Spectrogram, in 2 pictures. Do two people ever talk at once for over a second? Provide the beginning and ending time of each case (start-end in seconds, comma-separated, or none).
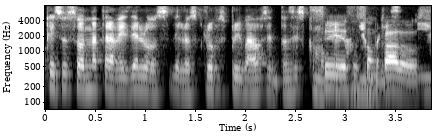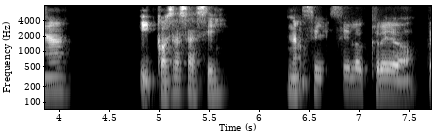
2.6-3.9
